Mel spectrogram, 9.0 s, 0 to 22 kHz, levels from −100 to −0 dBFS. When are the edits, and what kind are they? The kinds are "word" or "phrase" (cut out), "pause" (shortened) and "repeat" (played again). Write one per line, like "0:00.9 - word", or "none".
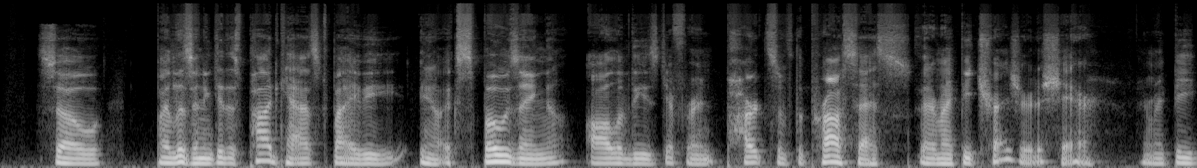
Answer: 0:03.1 - pause
0:06.9 - pause

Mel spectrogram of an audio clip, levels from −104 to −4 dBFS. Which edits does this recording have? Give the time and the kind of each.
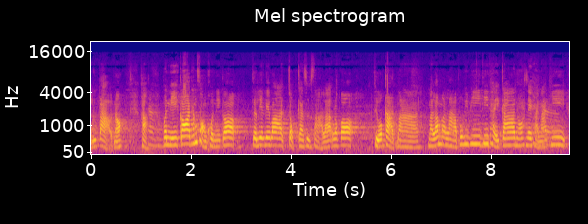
none

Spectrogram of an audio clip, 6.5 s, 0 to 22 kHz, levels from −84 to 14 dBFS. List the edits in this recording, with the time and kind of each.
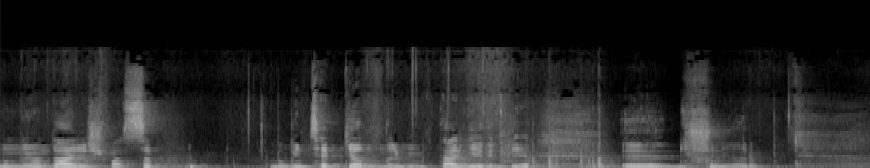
none

